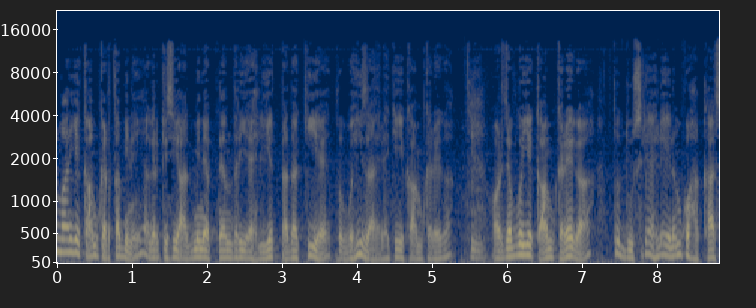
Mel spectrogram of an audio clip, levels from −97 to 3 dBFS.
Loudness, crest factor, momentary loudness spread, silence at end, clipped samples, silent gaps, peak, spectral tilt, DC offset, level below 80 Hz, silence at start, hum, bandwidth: -37 LUFS; 20 dB; 9 LU; 0 s; under 0.1%; none; -16 dBFS; -7 dB/octave; under 0.1%; -62 dBFS; 0 s; none; 14 kHz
